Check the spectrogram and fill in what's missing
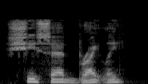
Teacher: Level tone. Used after a direct quotation.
